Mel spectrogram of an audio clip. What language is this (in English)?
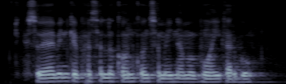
Chhattisgarhi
